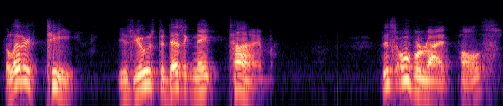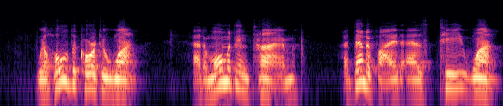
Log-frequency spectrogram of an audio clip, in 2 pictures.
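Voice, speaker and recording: An American man narrating a 1960s instructional film in a measured, didactic way with precise enunciation. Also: on the high side. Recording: band-limited, tinny vintage film soundtrack.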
